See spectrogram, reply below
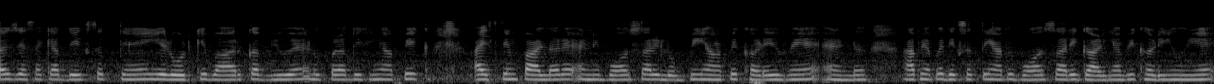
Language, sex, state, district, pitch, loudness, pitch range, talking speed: Hindi, female, Bihar, Bhagalpur, 230 Hz, -33 LUFS, 220-235 Hz, 250 wpm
